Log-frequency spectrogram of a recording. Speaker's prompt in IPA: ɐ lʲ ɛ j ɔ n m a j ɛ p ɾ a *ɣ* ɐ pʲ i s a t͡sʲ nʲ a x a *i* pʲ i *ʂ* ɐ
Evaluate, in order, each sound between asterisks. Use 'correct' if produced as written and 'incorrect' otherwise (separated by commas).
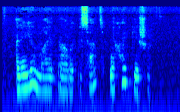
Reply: incorrect, incorrect, correct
